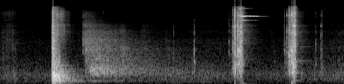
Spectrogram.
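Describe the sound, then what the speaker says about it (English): A rifle shot is fired at a roebuck during a post-rut stalk in Yorkshire. One sharp, loud crack is followed by a rolling decay, then two crisp mechanical clicks. "But I was happy with the sound of the shot."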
